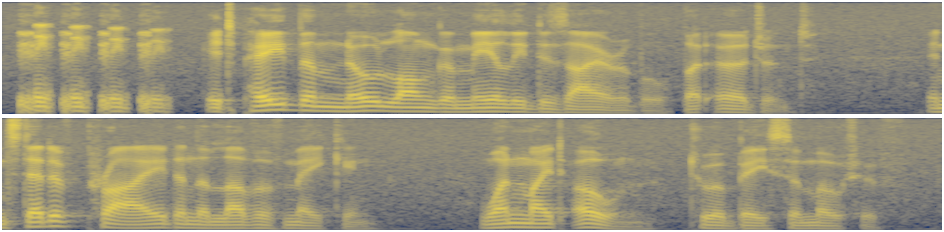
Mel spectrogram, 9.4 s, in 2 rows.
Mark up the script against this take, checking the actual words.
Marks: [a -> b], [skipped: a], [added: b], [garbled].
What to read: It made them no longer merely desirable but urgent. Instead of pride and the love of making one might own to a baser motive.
It [made -> paid] them no longer merely desirable but urgent. Instead of pride and the love of making one might own to a baser motive.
